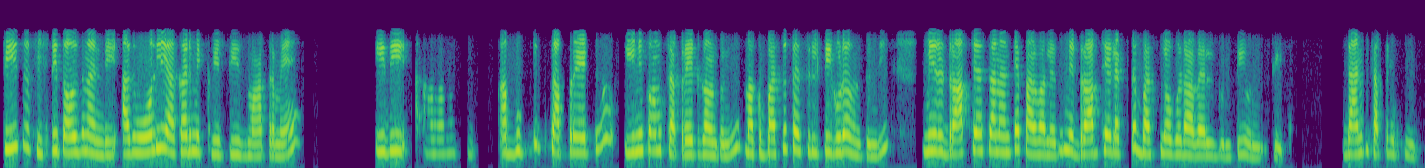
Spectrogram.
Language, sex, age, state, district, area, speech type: Telugu, female, 18-30, Andhra Pradesh, Annamaya, rural, conversation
